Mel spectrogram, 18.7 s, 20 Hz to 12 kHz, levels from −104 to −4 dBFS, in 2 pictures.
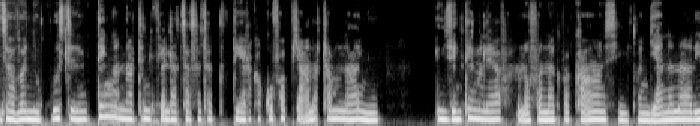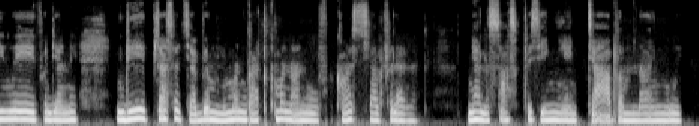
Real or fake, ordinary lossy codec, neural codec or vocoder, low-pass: real; none; none; none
